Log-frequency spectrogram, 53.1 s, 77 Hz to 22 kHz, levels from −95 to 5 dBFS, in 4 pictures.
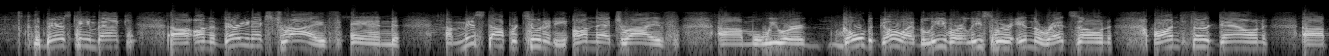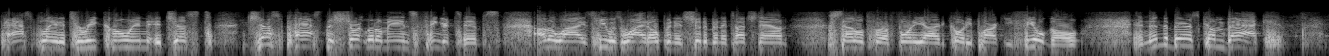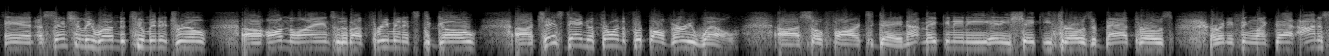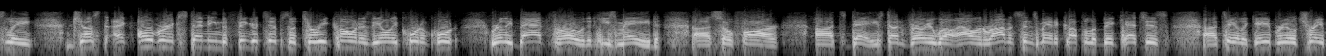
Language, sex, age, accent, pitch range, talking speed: English, male, 40-59, American, 150-180 Hz, 180 wpm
